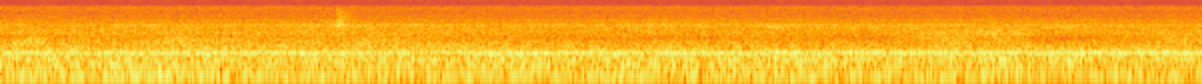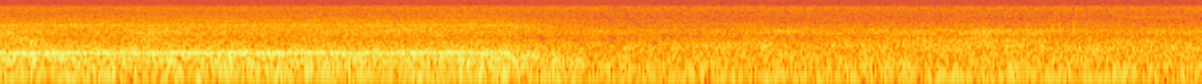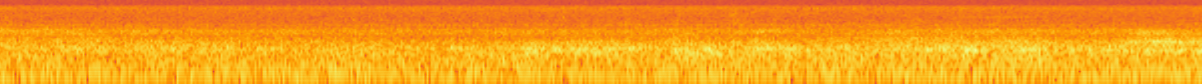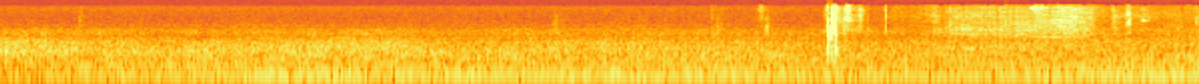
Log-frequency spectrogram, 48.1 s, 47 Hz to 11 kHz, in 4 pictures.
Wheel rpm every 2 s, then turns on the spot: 0, 0, 0, 0, 0, 0, 0, 0, 0, 0, 0, 0, 0, 0, 0, 0, 0, 0, 0, 0, 0, 0, 0, 0.
none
